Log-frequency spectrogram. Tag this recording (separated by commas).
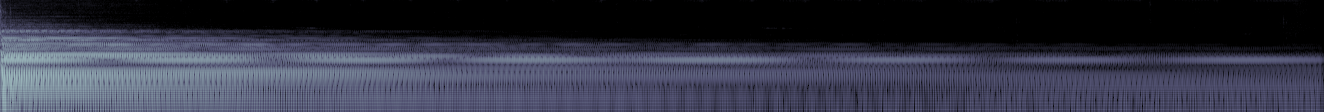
Piano, Keyboard (musical), Musical instrument, Music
